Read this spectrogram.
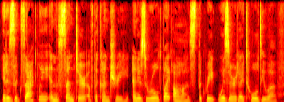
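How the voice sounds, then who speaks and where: A woman's voice: a little high, fairly even intonation, moderate pace, no echo, natural voice. A woman doing a kind old witch. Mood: gentle. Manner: gentle and motherly.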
